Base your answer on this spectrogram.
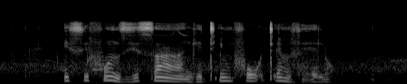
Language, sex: Swati, male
